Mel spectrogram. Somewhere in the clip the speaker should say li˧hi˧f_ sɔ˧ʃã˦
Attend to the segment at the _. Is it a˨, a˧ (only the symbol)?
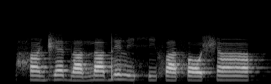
a˧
